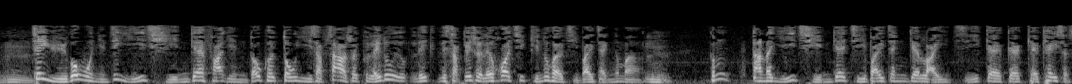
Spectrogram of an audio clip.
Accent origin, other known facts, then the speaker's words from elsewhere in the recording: China; 就正如我哋中國人講啊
